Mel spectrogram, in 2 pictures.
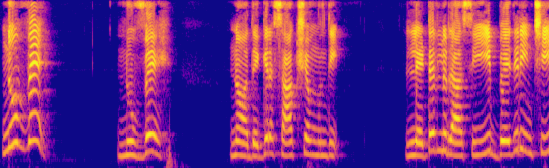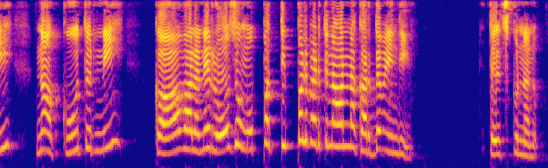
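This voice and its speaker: A woman voicing a fierce, domineering mother-in-law who shouts threats and scolds harshly in a retold TV serial. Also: high-pitched, moderate pace, pauses often, close to an everyday voice. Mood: raging.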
